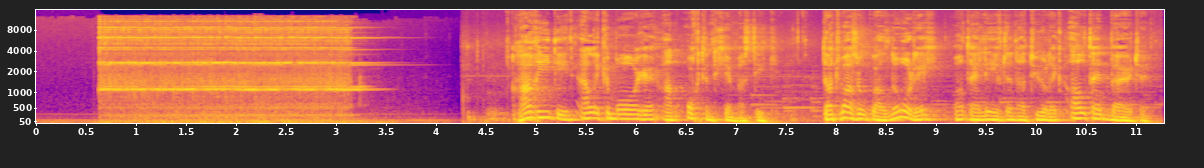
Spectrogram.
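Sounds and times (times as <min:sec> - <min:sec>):
faint hum: 0:00.0 - 0:11.2
metallic alarm-clock bell ringing: 0:00.7 - 0:03.8
speech: 0:04.9 - 0:11.2.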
